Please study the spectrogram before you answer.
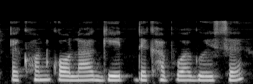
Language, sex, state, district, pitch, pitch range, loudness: Assamese, female, Assam, Kamrup Metropolitan, 200 Hz, 195-205 Hz, -17 LUFS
